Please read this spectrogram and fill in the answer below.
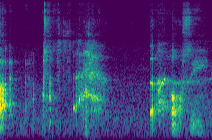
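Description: Wordless vocal grunts in several short bursts with pauses between them.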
